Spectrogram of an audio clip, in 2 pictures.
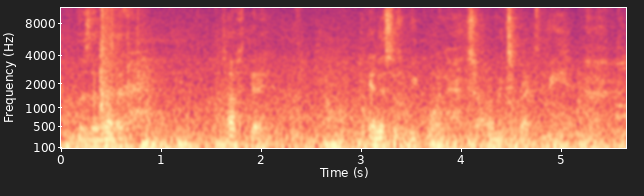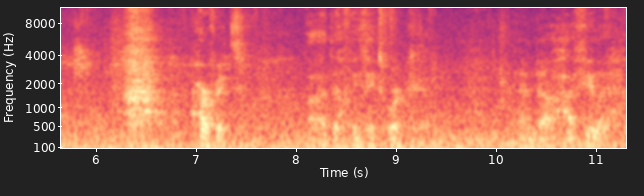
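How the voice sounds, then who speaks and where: A man at a moderate pace, with long, frequent pauses, over loud background noise. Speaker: fitness vlogger. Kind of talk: casual vlog chat. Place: gym. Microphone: phone near.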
